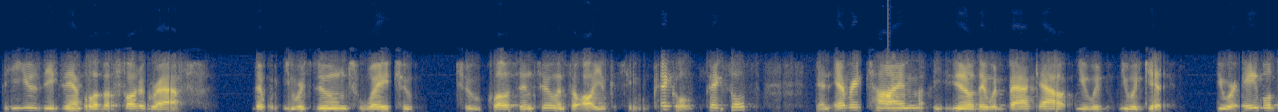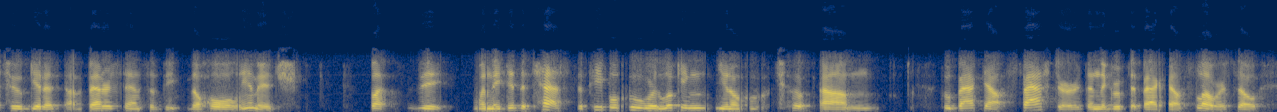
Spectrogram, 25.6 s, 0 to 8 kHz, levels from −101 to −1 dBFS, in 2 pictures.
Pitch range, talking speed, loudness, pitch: 135-170 Hz, 190 wpm, -20 LUFS, 145 Hz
